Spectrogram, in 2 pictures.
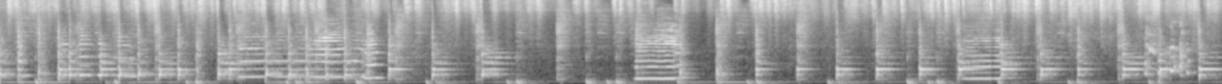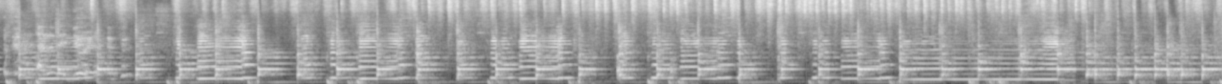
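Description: Live hand percussion jam: a djembe struck by hand and shakers rattling, with a clarinet playing a melody of held notes over a steady repeating beat.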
